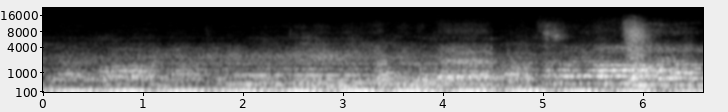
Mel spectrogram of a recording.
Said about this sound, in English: This train has no first-class carriages, and it rides on some of the oldest track in South Africa. It's called Pilo Pepper, or the Good Health Train.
